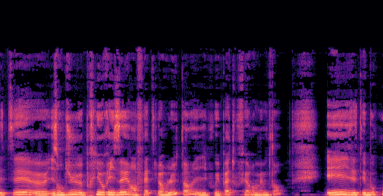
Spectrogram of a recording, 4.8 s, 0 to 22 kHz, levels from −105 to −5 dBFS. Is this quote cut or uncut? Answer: uncut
